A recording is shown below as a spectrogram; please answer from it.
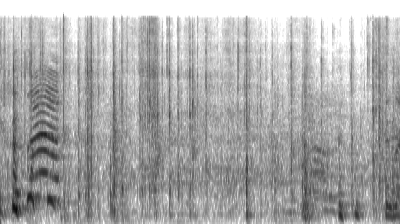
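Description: Plastic toy blister packaging crinkling and clicking irregularly as it is handled, with a laugh at the very start.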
